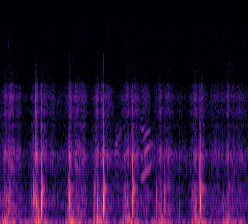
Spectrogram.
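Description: Rhythmic footsteps of a person walking briskly on grass, about three steps a second, with the body-worn camera jostling at each step. A brief rising squeak comes about one and a half seconds in.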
